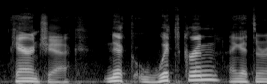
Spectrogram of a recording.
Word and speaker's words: Karinchak: Karinchak? Karinchak.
